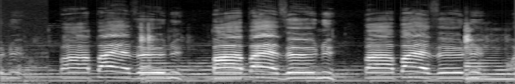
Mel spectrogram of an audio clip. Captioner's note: apostles shouting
